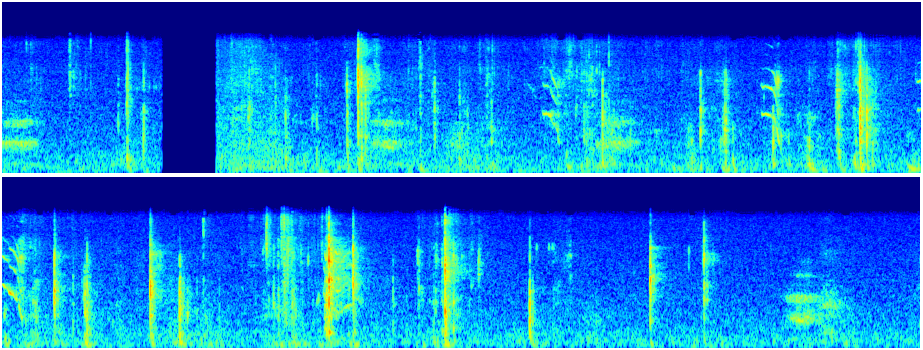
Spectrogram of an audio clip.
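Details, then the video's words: Two sambar sparring and making odd sounds: short, low, nasal moaning notes repeat at intervals among sharp clicks and knocks, with faint high bird trills in the background. "TWO SAMBAR SPARING & MAKING ODD SOUND,S"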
